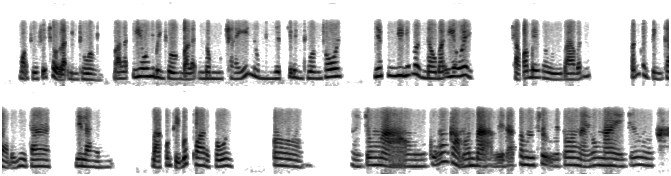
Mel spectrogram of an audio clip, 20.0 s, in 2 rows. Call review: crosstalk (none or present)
none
